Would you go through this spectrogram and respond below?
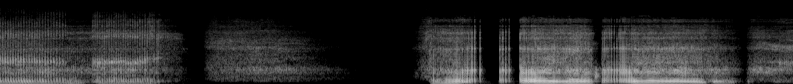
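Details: Dog (Barnyard Dawg) sleeping and snoring in his bed.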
